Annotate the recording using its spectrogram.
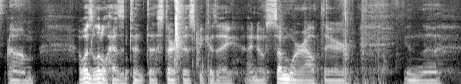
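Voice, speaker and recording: Long, frequent pauses break up a man's moderate-paced speech, delivered in a monotone, flat intonation. His voice is somewhat breathy and his pitch very deep and low. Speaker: board wargame player. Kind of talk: casual tutorial. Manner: halting, many fillers.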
